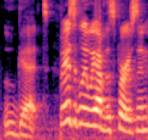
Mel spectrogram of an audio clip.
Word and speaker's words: Huguette: And every time I see the name, it looks like Huguette, but she's French. And in the book, they say what the pronunciation is, and they say that it sounds more like Huguette.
